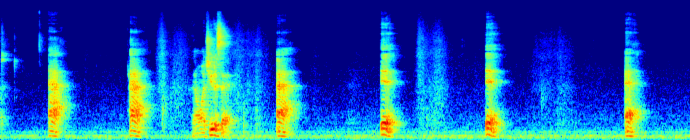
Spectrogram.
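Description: A man speaks close by, clearly and loudly, saying short sounds one at a time with pauses between them.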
